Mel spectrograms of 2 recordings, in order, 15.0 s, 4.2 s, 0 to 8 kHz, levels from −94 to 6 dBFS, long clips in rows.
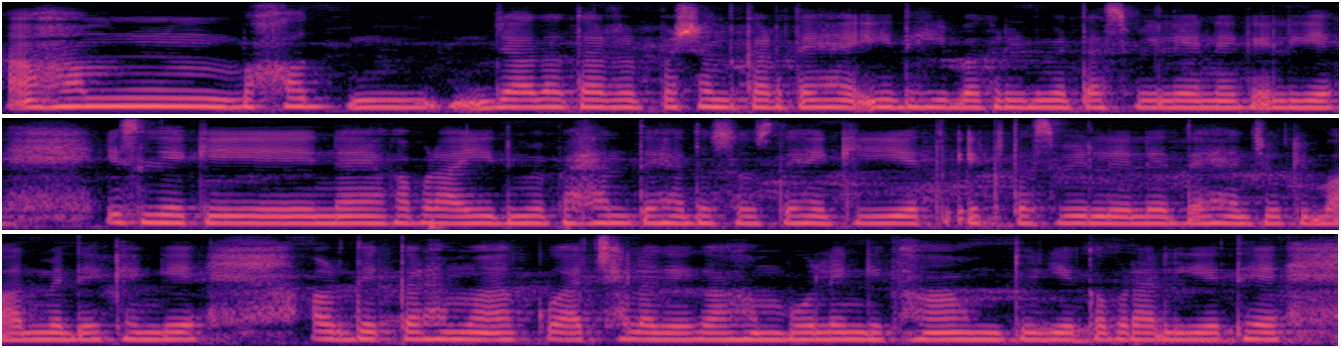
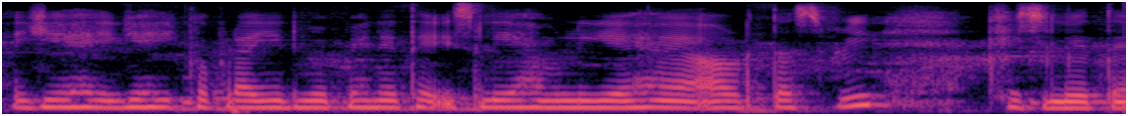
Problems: constant background noise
